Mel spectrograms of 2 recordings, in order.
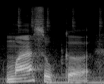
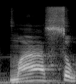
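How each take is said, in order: First: The word ends with an added final vowel sound. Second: The word ends cleanly on the final consonant. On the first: The speaker calls it wrong. "Jadi kita baca masuke sekali ini nggih" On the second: The speaker calls it right. "Nah niki baru benar"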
